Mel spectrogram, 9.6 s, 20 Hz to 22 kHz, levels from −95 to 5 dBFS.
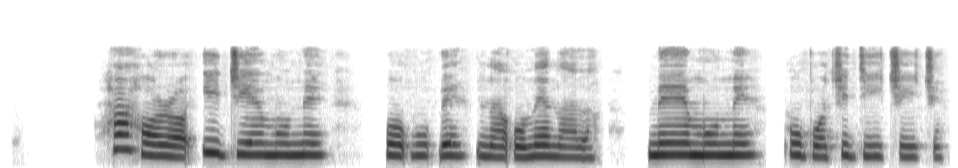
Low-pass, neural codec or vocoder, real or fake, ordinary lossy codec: none; codec, 16 kHz, 4 kbps, FunCodec, trained on Chinese and English, 50 frames a second; fake; none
